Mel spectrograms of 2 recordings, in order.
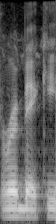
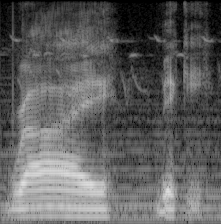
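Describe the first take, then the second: First: The first syllable sounds like 'rib'. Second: The first syllable does not sound like 'rib'. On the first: The speaker calls it right. "is how you say it, like rib" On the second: The speaker calls it wrong. "It's not"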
